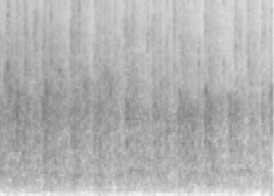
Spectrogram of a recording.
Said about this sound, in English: So I wonder if the kids would like to come out with the leaders. Why don't we all give them a round of applause as they do that, make them feel welcome.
